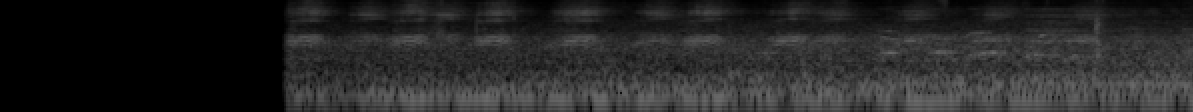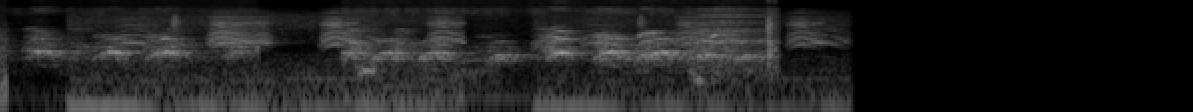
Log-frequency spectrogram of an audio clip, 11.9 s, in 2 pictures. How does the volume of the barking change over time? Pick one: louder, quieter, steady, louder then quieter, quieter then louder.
louder.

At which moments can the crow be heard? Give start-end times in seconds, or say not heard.
1.4-10.2.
